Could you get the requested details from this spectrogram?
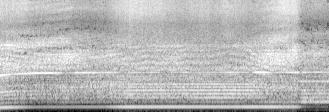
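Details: Shindaiwa backpack blower, two-cycle engine, after repair of no-start: strong, even high-pitched roar holding steady speed with no surging or misfire; running normally.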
